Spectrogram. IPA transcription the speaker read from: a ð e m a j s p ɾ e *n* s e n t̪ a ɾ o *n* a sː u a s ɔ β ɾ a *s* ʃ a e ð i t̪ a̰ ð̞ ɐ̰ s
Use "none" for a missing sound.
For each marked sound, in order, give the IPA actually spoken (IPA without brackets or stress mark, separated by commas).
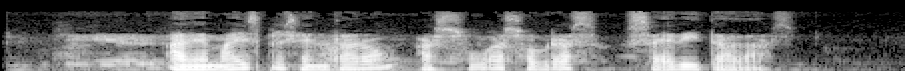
none, ŋ, s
